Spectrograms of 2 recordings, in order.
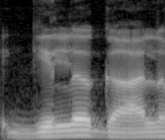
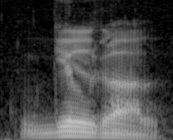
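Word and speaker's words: גלגל: इसे गिलगाल मत पढ़िएगा, गिलगाल, क्योंकि लमेद के नीचे श्वा डला है। लमेद पहला नहीं परंतु दूसरा है, इसलिए ल का उच्चारण छोटा हो गया, और गिमेल में कमास आ की मात्रा, गहरी आ की मात्रा लगी है, और उसके बाद फिर से लमेद है।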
